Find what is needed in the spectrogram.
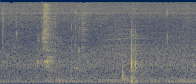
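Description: A person biting into and chewing a small snack, with one sharp crack about one and a half seconds in.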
